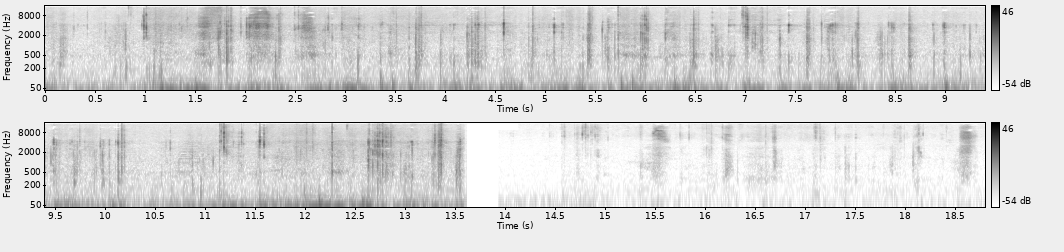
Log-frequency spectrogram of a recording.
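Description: Close-miked mouth sounds of a person biting and chewing a chocolate-coated dessert, dense wet smacks and crunches with swallows. About fourteen seconds in they cut off abruptly, and fainter, sparser chewing follows.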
